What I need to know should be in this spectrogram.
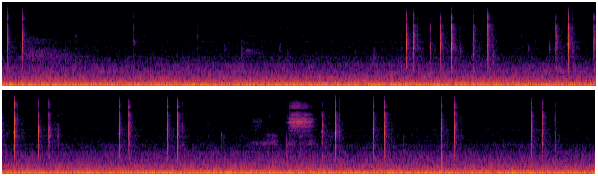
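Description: A handheld radio beeps in short, sharp tones as its buttons are pressed.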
